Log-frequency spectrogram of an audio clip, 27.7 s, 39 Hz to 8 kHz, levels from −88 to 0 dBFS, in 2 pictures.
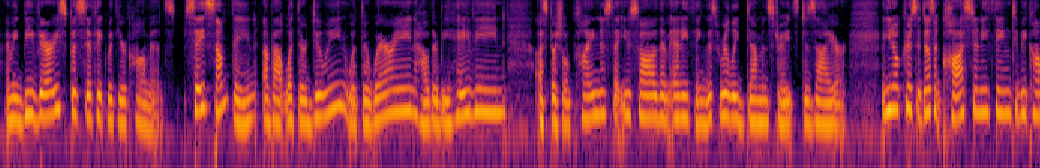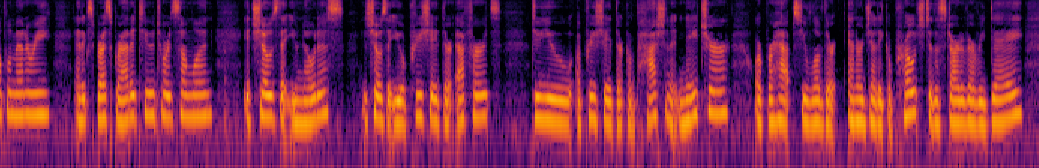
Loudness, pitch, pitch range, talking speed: -24 LUFS, 185 Hz, 165-210 Hz, 170 wpm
